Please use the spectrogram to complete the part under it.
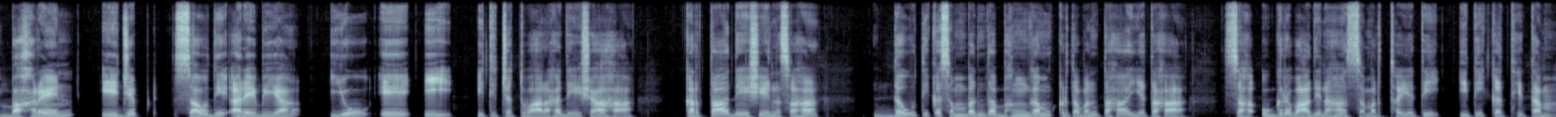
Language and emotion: Sanskrit, neutral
